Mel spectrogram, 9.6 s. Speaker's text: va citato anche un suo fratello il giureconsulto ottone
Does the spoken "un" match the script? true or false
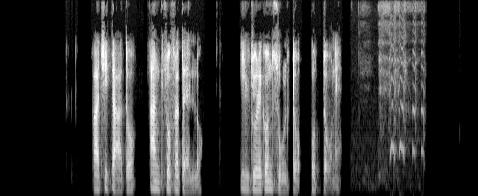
false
